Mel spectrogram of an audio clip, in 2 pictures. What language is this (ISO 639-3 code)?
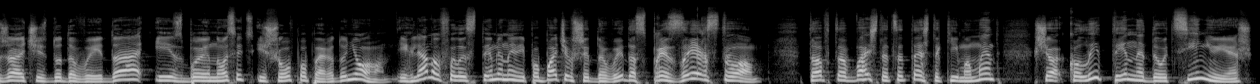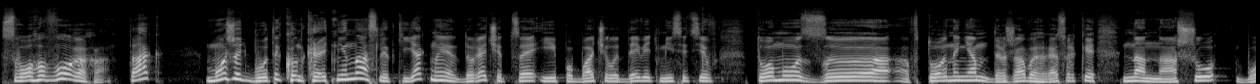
ukr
